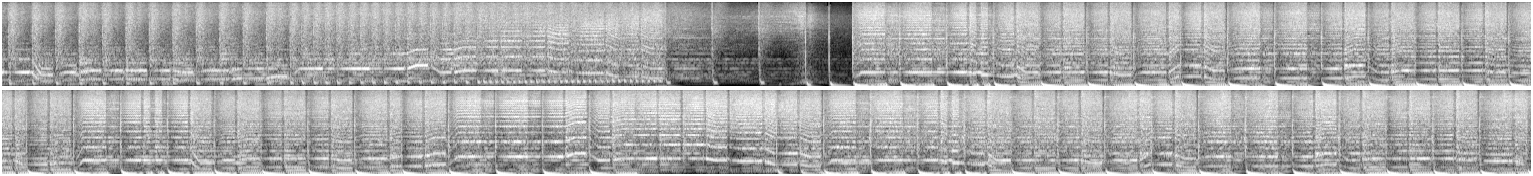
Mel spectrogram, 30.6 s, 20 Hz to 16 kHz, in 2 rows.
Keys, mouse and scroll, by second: 7.5-9.2 alt+drag, 9.2-11.1 alt+drag, 11.1-16.7 alt+drag, 16.7 click, 23.3 click, 24.3 space, 24.5 click, 24.8 space, 25.5 click, 28.7 i, 29.4 click.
